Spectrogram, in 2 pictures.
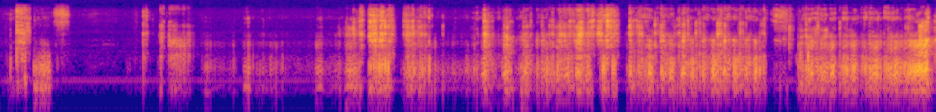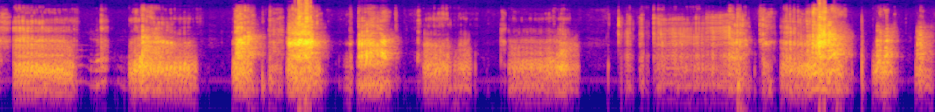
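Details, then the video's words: Blue pit bull puppy growling while play-fighting with a person indoors, a long run of rough, throaty growls in uneven bursts that grow louder and denser after about eight seconds, with short gaps and sharper snarling peaks. "blue pitbull puppy fighting with me"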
